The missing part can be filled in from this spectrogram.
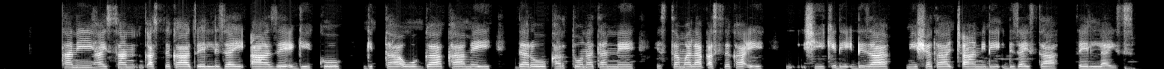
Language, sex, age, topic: Gamo, female, 25-35, government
